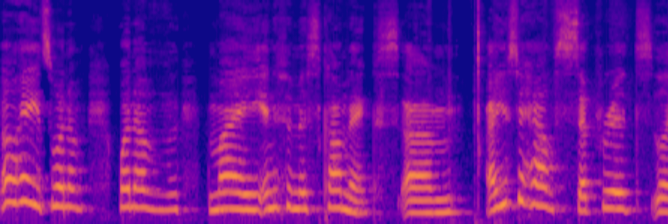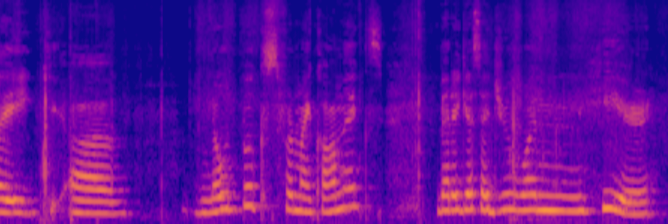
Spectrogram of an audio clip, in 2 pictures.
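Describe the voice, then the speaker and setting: This woman's voice is high-pitched with a dark, mellow tone. Her intonation is lively, and the recording is very clean with a silent background. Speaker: YouTuber, artist. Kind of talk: casual vlog commentary. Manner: halting, many fillers and restarts.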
